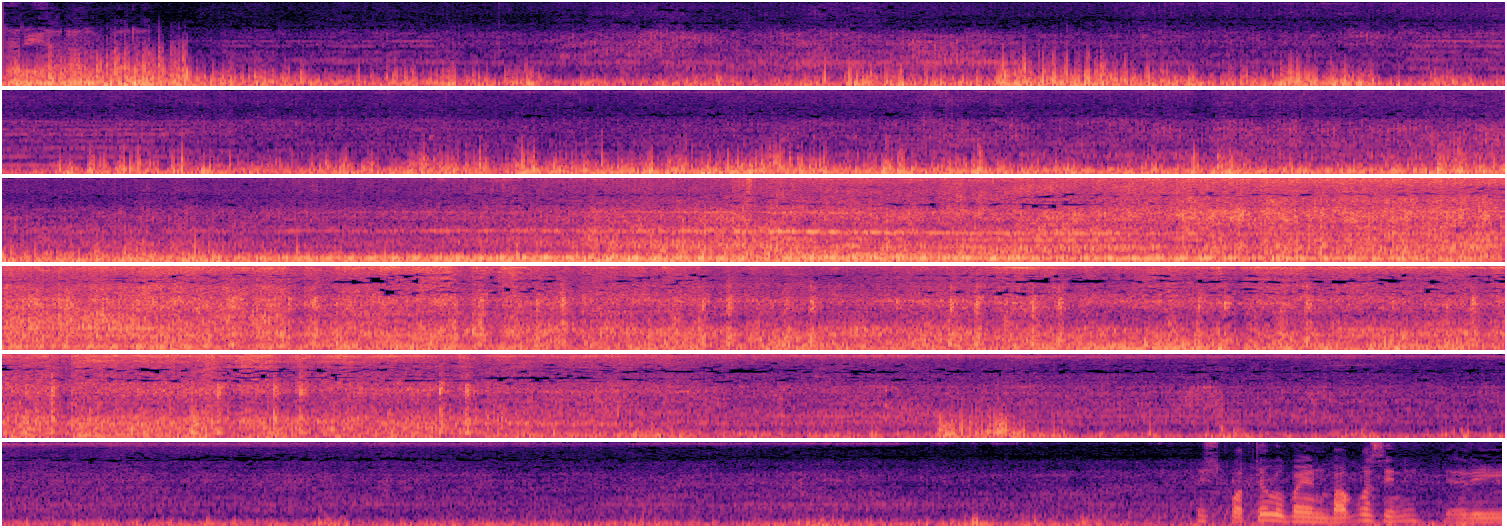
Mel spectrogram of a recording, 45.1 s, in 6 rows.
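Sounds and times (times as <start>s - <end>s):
locomotive engine hum: 0.2s - 45.0s
train wheels clicking on track: 9.0s - 40.5s.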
